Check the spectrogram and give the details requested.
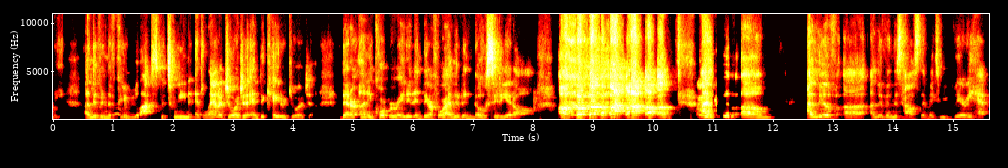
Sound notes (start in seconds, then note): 8.3 chuckles loudly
